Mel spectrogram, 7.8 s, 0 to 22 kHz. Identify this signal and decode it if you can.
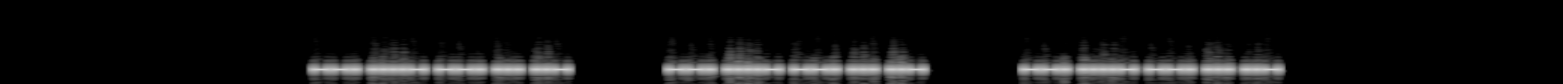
Morse code, heard as a keyed tone, about 50 wpm, 700 Hz. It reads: G4GSU G4GSU G4GSU
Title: DXCC-100 Call Signs - 5 Characters - Repeated 3x - 50wpm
